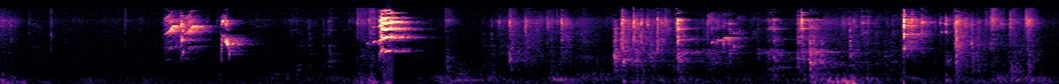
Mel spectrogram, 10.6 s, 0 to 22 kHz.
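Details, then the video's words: A lovebird pair, reportedly kissing and trading food, giving a few sharp, high squeaky chirps between long stretches of rustling, clicking and shuffling noises. "Gli inseparabili | 20minutes Love birds Sound"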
